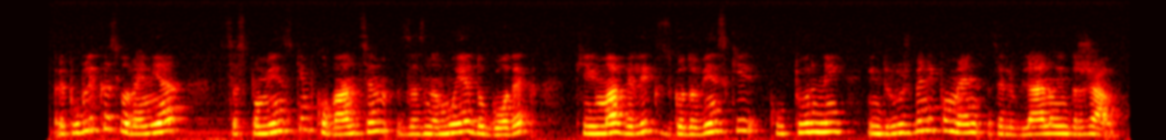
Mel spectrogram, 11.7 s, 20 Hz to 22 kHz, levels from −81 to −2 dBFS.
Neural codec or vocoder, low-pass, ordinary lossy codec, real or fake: none; none; none; real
